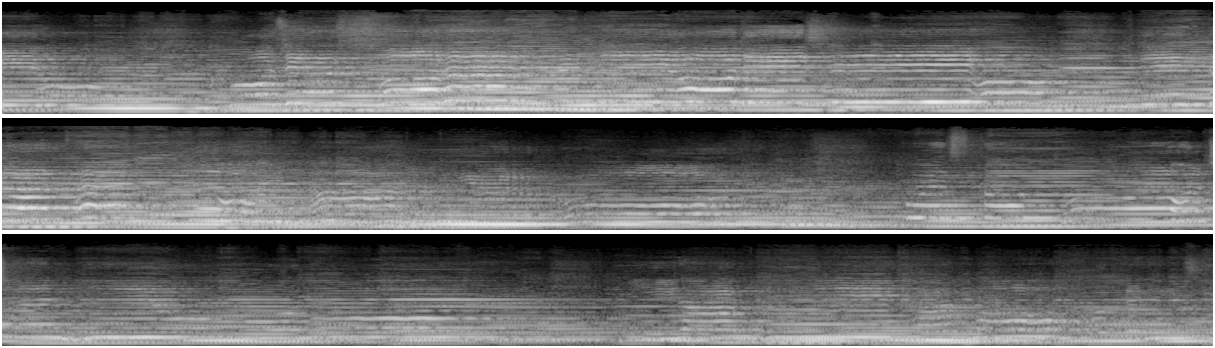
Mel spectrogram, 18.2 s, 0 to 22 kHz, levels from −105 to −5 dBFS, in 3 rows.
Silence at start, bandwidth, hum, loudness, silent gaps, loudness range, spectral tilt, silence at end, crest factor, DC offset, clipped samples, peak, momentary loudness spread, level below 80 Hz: 0 s; 12 kHz; none; -25 LUFS; none; 8 LU; -7 dB/octave; 0 s; 18 dB; under 0.1%; under 0.1%; -6 dBFS; 11 LU; -62 dBFS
